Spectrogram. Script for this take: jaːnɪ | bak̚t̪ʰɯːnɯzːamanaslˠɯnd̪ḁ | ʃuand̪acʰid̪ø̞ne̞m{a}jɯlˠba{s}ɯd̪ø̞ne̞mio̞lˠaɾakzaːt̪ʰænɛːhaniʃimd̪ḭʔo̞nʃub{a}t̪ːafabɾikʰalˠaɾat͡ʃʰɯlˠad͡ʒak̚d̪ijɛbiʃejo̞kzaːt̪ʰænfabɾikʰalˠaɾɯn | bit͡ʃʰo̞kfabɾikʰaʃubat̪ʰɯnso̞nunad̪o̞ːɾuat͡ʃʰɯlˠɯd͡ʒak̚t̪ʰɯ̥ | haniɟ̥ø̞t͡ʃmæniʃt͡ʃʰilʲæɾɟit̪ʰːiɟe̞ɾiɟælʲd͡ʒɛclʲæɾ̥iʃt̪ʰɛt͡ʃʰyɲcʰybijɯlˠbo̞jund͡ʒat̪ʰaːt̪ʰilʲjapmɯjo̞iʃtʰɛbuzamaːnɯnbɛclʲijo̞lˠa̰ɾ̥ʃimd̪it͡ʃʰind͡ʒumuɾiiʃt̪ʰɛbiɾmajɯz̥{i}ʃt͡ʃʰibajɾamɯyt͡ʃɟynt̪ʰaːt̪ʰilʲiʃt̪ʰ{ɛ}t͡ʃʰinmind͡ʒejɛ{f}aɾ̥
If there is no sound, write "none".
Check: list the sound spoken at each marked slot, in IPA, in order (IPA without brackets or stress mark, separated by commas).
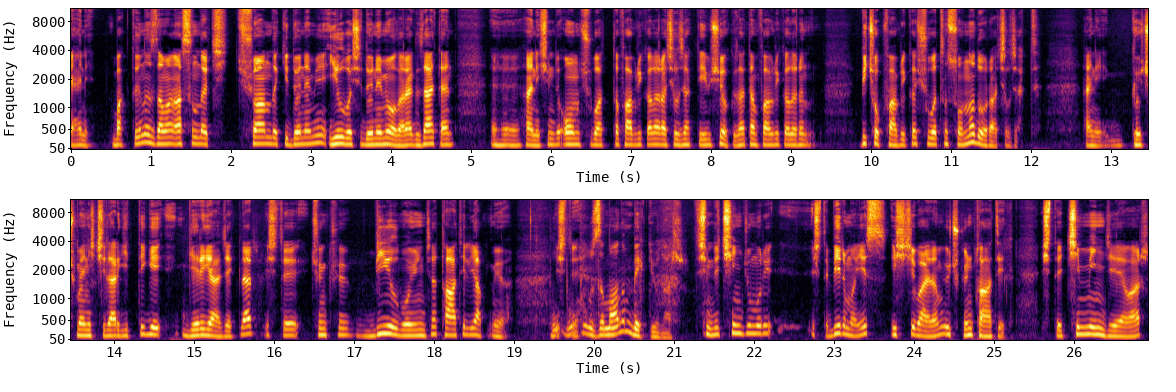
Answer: i, ʃ, a, i, ɛ, v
